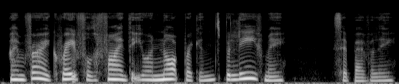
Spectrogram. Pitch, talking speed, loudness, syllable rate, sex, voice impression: 210 Hz, 225 wpm, -15 LUFS, 7.2 syllables/s, female, feminine, adult-like, slightly relaxed, soft, fluent, slightly raspy, slightly calm, friendly, reassuring, elegant, kind, modest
